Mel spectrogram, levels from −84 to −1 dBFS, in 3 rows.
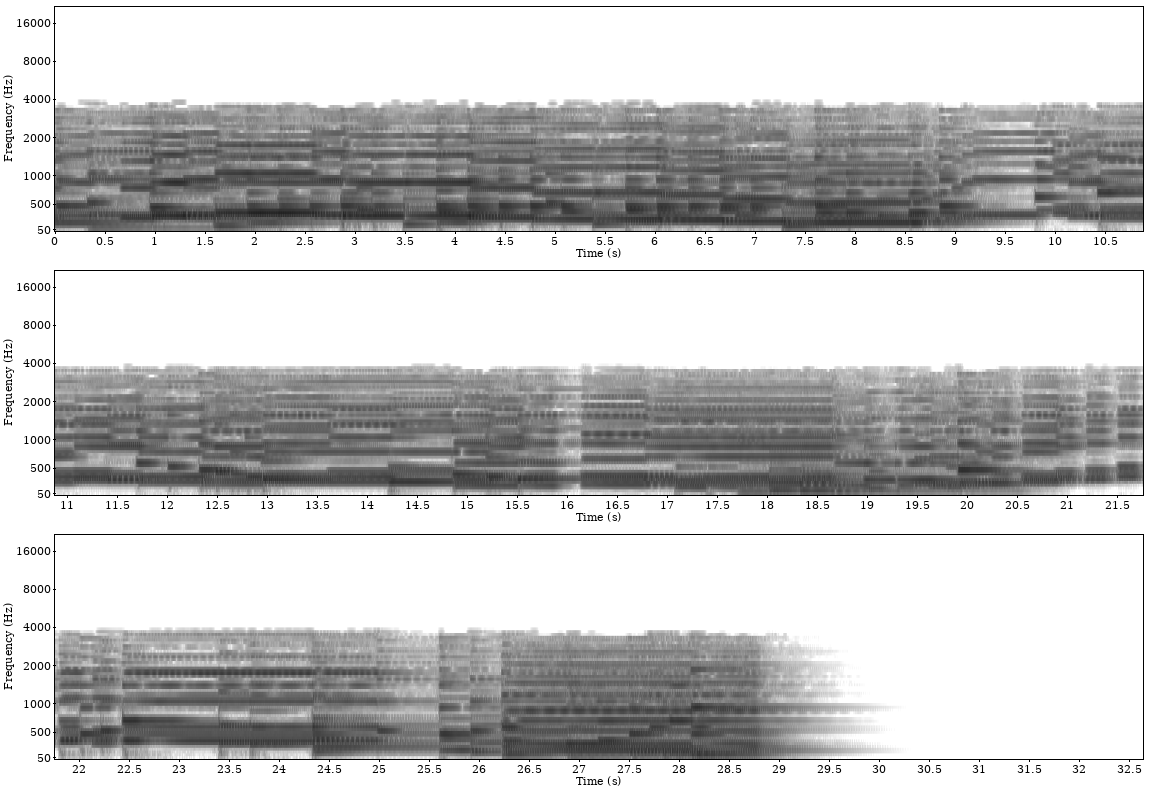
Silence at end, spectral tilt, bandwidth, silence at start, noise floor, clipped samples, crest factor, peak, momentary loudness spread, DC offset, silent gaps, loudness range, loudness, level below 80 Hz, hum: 3.4 s; -10.5 dB/octave; 4 kHz; 0 s; under -90 dBFS; under 0.1%; 16 dB; -4 dBFS; 7 LU; under 0.1%; none; 5 LU; -20 LUFS; -54 dBFS; none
